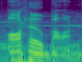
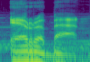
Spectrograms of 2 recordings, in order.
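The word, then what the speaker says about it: Arraban: you an illiterate arc i am not lord autobahn it's lord ereban it's a-r-r-a-b-a-double-n spell it right say it right listen no i no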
